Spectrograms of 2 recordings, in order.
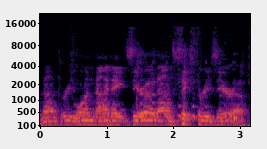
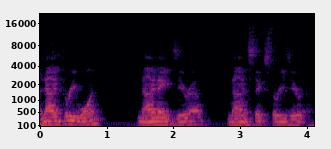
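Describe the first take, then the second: First: The number is said at normal speed. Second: The number is said more slowly.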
